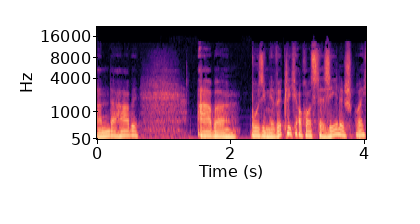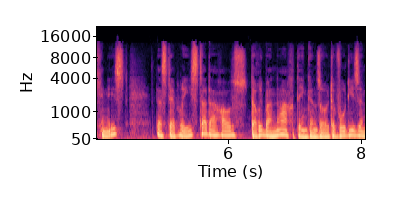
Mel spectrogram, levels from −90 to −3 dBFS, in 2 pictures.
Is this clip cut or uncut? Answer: cut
